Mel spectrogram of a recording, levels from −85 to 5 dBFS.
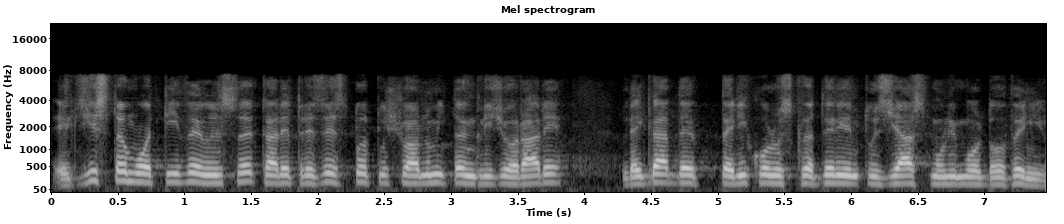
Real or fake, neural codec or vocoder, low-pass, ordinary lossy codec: fake; codec, 16 kHz, 2 kbps, FunCodec, trained on Chinese and English, 25 frames a second; 7.2 kHz; none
